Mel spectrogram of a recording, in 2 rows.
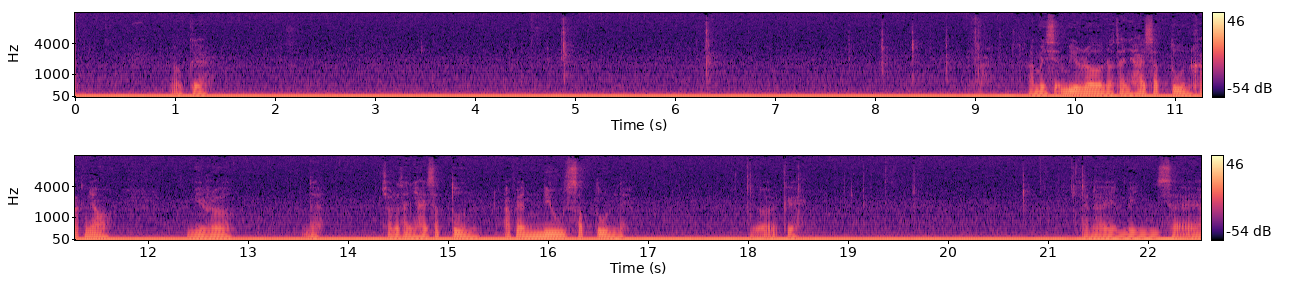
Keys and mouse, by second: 0.3 alt+click, 2.0-4.6 drag, 6.5-8.3 shift+drag, 8.3 ctrl+z, 8.9 click, 10.9 click, 17.0 click, 19.4 alt+click, 20.9 alt+click, 21.3 e.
